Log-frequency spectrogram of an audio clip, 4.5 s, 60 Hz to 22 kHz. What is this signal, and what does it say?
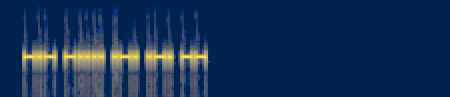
Morse code, heard as a keyed tone, about 36 wpm, 700 Hz. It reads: K6RRM
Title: USA Call Signs - 5 Characters - Repeated 2x - 35wpm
